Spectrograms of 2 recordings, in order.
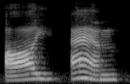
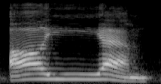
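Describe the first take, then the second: First: The two words are said separately, nothing added. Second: A y sound joins the two words. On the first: The speaker calls it wrong. "don't say I am" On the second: The speaker calls it right. "we add يا sound. So we say I am"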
